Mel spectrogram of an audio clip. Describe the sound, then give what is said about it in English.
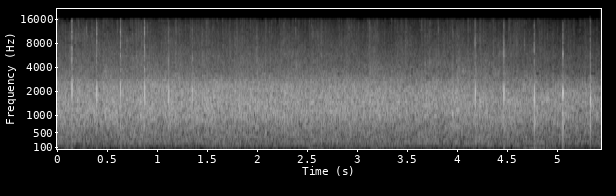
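An audience claps steadily for Sheila Cast of radio station WYPR, the evening's host. A dense, even wash of hand claps runs throughout, with a few sharper individual claps popping out above the crowd. No one speaks. “So let's give her a nice round of applause, Sheila Cast.”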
